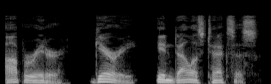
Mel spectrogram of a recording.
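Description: A man with a low voice narrates a practice drill, reading out short scripted phrases one at a time. His delivery is clipped and deliberate, and the sound is dry, with no room echo. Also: breathy edge.

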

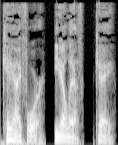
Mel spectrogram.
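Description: A man reading scripted practice phrases as a narrator, in a deliberate, clipped, phrase-by-phrase delivery. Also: deep voice, animated, a little mellow, no room sound, studio quality. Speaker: Morse code practice narrator.

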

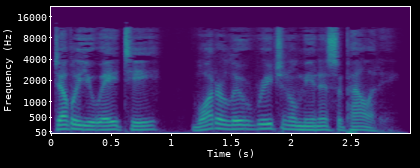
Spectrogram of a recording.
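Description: A man reading short scripted items in a plain, deliberate announcing manner, spelling out letters and naming places. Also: mid-range voice, background noise. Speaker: Morse code practice narrator.

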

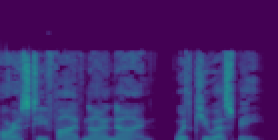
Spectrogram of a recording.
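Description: A man reading out short scripted radio phrases as a practice narrator, in a measured, clipped, phrase-by-phrase way. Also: low-pitched, expressive, no room sound, studio quality.

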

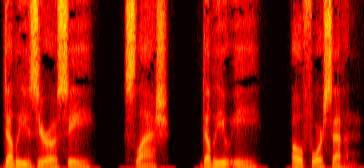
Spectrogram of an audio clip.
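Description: A man narrating scripted radio exchanges for Morse code practice, reading in a measured way and spelling out call signs letter by letter. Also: on the low side, animated, darkish tone, dry recording.

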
